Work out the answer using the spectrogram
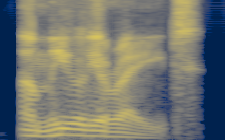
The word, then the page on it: Ameliorate: British English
